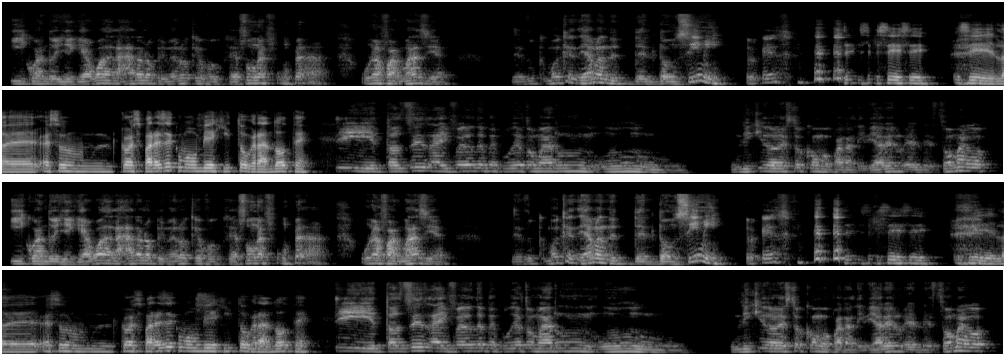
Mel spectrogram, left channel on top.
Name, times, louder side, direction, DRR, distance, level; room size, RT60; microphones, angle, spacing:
voice 1, 0.1-4.4 5.1-7.2 7.4-8.4 8.7-8.8 9.5-9.8 13.3-16.8 17.3-19.8, right 2 dB, 75° right, 1.3 m, -31 dB
voice 2, 8.9-9.3 9.5-13.1, left 5 dB, 60° left, 0.5 m, -25 dB
3.6 x 2.7 x 4.5 m
head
